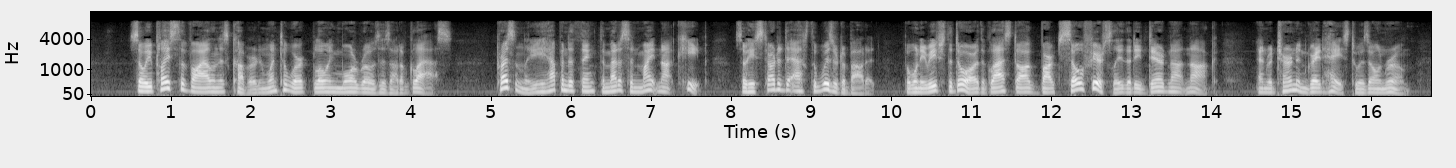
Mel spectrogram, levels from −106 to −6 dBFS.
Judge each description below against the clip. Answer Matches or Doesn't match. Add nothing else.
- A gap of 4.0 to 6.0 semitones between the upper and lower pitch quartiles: Matches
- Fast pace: Matches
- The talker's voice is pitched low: Matches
